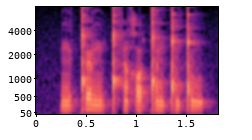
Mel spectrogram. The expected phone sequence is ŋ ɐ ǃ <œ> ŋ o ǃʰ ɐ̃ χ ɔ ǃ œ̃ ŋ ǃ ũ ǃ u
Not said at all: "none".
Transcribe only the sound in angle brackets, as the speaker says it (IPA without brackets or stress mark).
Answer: œ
